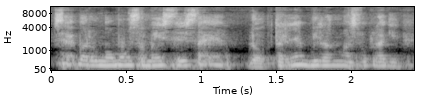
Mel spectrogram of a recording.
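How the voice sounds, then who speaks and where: Seorang pria membagikan kesaksian pribadi dengan penuh emosi, menirukan percakapan dan kadang berteriak gembira, sesekali menyelipkan kata bahasa Inggris. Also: male voice, high voice, very fast, husky. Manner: animated storyteller, acts out dialogue, shouts in excitement; mixes in English words. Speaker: testimony speaker. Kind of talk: emotional personal testimony.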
